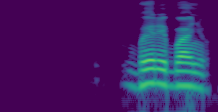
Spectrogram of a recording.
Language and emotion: Russian, neutral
